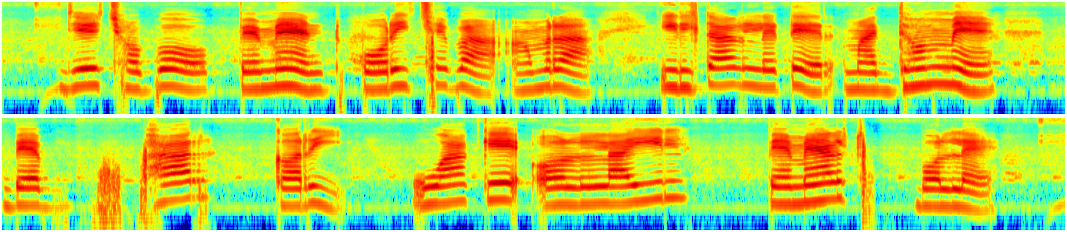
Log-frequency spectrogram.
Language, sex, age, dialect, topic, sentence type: Bengali, female, 18-24, Jharkhandi, banking, statement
